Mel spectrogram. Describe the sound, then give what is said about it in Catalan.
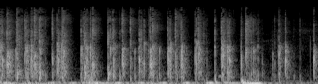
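A group of people applauding themselves, dense overlapping hand claps at steady volume for a few seconds, lively. “Anem a fer un aplaudiment per nosaltres mateixos.”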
